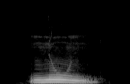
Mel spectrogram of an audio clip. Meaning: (adverb) 1. now, at this moment 2. now, then; expressing a logical or temporal consequence 3. unstressed and expletive, used for minor emphasis; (interjection) now, well, so
- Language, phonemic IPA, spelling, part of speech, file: German, /nuːn/, nun, adverb / interjection / conjunction, De-nun.ogg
